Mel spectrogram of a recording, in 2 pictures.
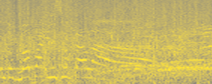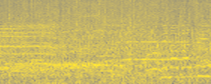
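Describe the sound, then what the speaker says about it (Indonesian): Loud, dense studio audience applause with cheering fills the whole stretch, steady and close, with a host's voice speaking over it at a televised talk show. "Tepuk tangan sekali lagi yang meriah untuk Bapak Yusuf Kala."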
